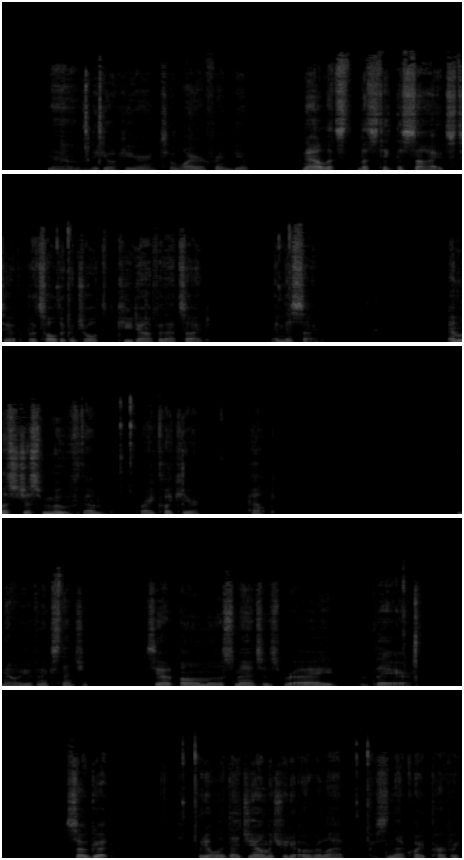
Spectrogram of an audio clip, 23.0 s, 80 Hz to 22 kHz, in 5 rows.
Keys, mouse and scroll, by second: 6.4 F3, 9.6 middle click, 10.9 ctrl+click, 13.1 ctrl+click, 16.2 click, 19.0 right click.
